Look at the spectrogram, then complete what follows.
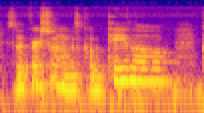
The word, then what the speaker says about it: coltello: So the first one was coltello. It's Italian, so double L's pronounced coltello, and that translates to English as knife.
